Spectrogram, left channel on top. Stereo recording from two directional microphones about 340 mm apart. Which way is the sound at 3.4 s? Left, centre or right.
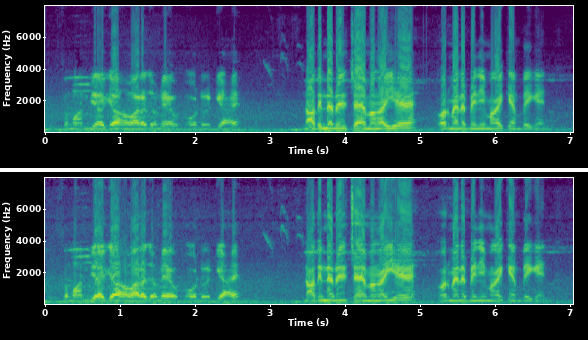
Centre.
